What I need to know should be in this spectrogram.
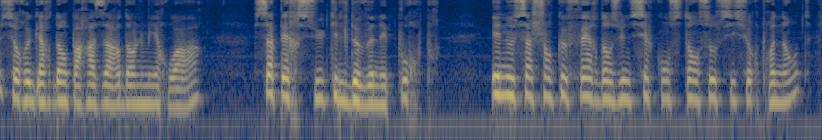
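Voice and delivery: ordinary delivery

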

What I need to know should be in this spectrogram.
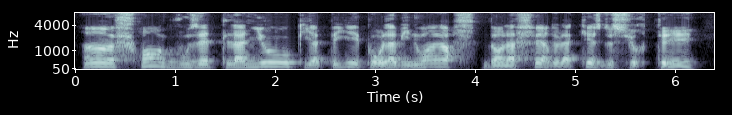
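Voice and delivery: usual speaking voice

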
